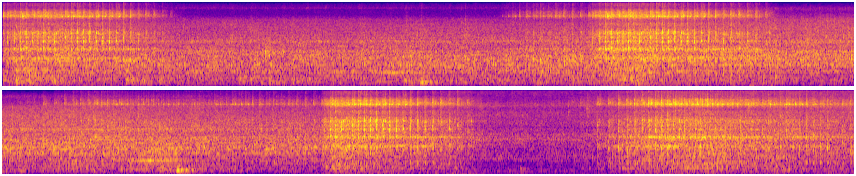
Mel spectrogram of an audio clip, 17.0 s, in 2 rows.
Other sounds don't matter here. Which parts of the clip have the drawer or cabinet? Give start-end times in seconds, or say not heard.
3.6-4.5, 9.8-10.4.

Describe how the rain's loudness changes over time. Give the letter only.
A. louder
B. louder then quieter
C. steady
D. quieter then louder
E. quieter
E.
